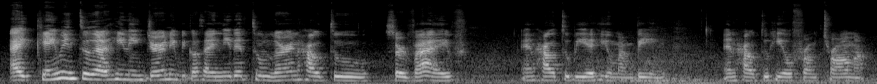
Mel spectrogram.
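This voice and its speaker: Slow-spoken Puerto Rican woman, bright tone. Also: mid-range voice, slight background noise. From Puerto Rico. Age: 40s. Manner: unhurried, reflective, with many pauses and fillers. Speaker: musician and healer speaking at a conference. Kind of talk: conference talk.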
